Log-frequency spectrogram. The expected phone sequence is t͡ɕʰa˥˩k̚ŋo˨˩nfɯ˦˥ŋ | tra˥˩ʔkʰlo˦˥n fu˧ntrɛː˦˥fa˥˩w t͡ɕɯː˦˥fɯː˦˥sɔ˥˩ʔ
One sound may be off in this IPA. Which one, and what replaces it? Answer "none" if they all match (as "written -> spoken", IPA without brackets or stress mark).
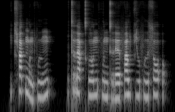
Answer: none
